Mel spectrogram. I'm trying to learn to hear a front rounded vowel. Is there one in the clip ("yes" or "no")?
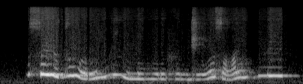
no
